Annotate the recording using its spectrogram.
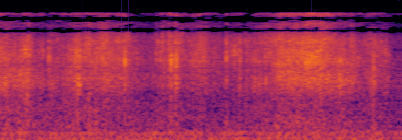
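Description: Broad bean leaves and stems rustling as they are brushed close to the microphone: an irregular, crackly hiss that swells about one and a half seconds in.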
